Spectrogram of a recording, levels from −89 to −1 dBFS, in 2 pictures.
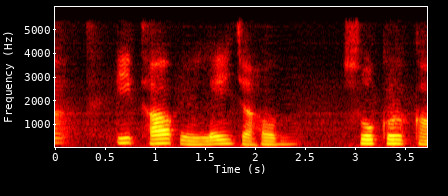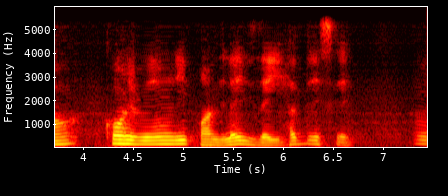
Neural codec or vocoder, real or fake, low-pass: codec, 16 kHz, about 1 kbps, DyCAST, with the encoder's durations; fake; 5.4 kHz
